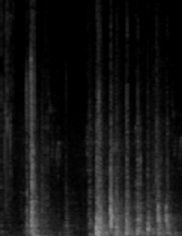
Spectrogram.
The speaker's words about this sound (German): Die Tür öffnet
